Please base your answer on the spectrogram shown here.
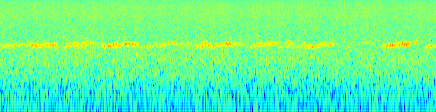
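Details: Forest river frog giving a fast, sustained pulsed trill at a steady pitch throughout, rattling on without pause above the broad rush of running water.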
